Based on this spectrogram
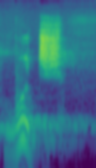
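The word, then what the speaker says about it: Łódź: my father was born in Lodge pronounced Wood on the 15th of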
